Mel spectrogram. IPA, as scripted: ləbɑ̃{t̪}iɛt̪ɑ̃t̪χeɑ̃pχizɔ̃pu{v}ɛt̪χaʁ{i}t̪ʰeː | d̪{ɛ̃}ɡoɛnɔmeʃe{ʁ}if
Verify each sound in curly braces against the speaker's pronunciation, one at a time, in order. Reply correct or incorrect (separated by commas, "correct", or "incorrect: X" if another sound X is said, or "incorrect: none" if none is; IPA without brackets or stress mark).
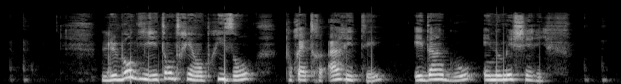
incorrect: d̪, incorrect: ʁ, incorrect: e, correct, correct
